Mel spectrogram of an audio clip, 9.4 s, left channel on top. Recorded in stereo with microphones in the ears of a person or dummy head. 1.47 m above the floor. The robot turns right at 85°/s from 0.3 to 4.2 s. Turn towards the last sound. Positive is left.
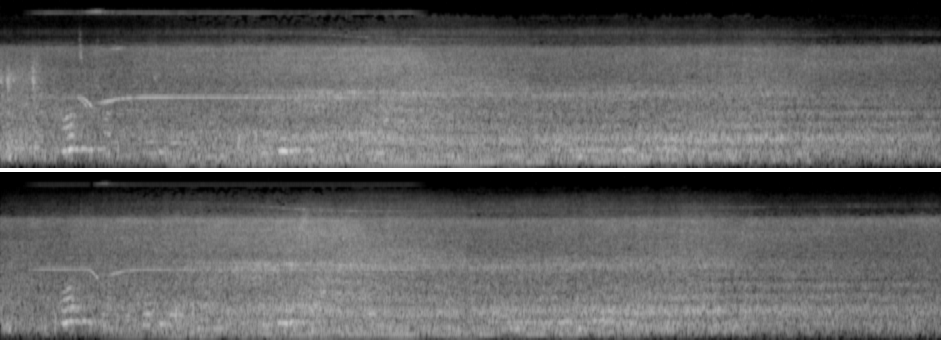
turn(degrees=10)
